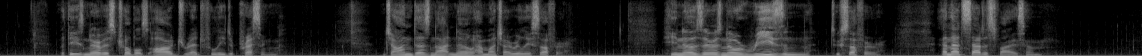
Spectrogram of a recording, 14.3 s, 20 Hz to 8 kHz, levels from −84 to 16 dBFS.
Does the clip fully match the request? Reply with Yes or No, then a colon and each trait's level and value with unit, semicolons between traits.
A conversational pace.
No: slow, 120 wpm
